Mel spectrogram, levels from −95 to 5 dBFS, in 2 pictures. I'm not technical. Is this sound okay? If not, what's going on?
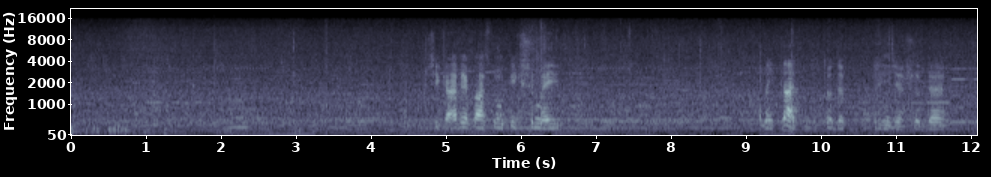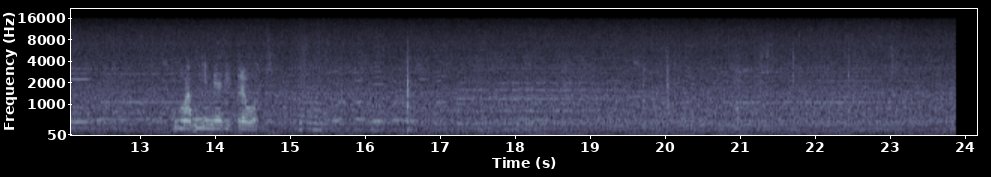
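No, it has a cut-off end: at 23.86 s the sound stops mid-way and drops straight to silence, with none of the natural fade a real ending has.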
